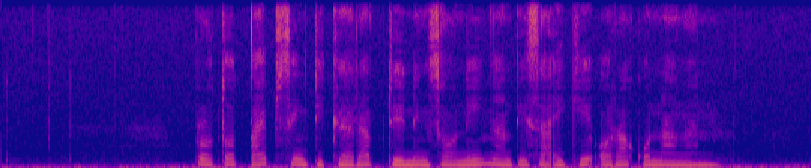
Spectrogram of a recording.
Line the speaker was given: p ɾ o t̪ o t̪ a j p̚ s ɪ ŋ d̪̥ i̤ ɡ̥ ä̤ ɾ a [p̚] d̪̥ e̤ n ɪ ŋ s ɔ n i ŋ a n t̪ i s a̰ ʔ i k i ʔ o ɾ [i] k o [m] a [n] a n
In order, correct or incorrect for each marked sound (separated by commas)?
correct, incorrect, incorrect, incorrect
